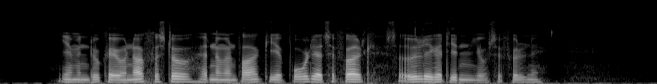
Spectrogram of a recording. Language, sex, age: Danish, male, 18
